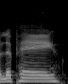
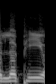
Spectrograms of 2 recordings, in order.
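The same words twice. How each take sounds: First: Lippe said lip-AY; Lippe ending in ay. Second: Lippy said LIP-ee; Lippy ending in ee. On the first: Host offers guest another option, Lippe with an ay ending. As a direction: end Lippe on an ay sound. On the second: Host checks guest's surname, offering Lippy with an ee ending. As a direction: end Lippy on a clear ee sound. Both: Shown as a demonstration. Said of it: "I think I'm saying that right".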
